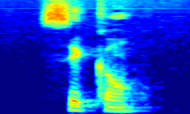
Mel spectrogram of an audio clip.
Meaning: intersecting
- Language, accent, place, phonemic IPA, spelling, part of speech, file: French, France, Lyon, /se.kɑ̃/, sécant, adjective, LL-Q150 (fra)-sécant.wav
